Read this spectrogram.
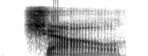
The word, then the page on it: shall: British English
